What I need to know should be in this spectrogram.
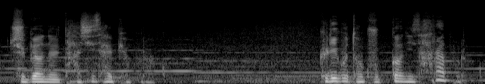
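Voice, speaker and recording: A man playing an earnest, disillusioned young fiancé in an audio drama, delivering a heartfelt, pleading monologue with deliberate pauses. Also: medium pitch, natural voice. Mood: earnest, sorrowful. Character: earnest, disillusioned young male fiance, resolved to leave utopia. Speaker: audio drama creator and voice actor. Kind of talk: Korean ASMR audio drama roleplay. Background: background music.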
